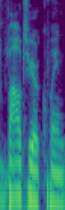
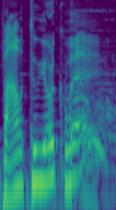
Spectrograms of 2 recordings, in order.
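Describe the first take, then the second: First: Said in the usual way. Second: Slow, drawn-out command climbing high; grand mock queen. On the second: Player lording it over the opponent, grand mock-queen voice. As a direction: stretch it out imperiously, pitch rising to the end. Repeats the game's line grandly.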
